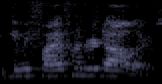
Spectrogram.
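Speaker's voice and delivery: high, teasing, slowed joke to the dog; playful pet talk. Real, not acted. Owner jokingly asking her dog for money, high teasing voice.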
